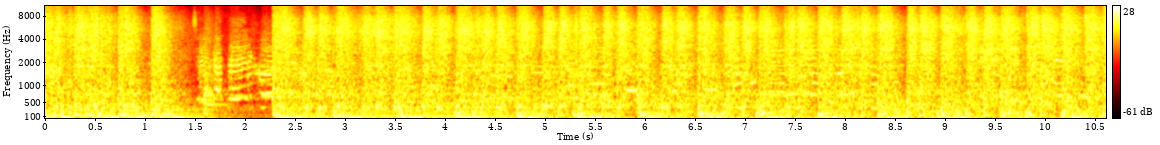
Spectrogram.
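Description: Several marching snare drums beaten with sticks together in a fast, loud, continuous rhythm, with a brief break about two seconds in.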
